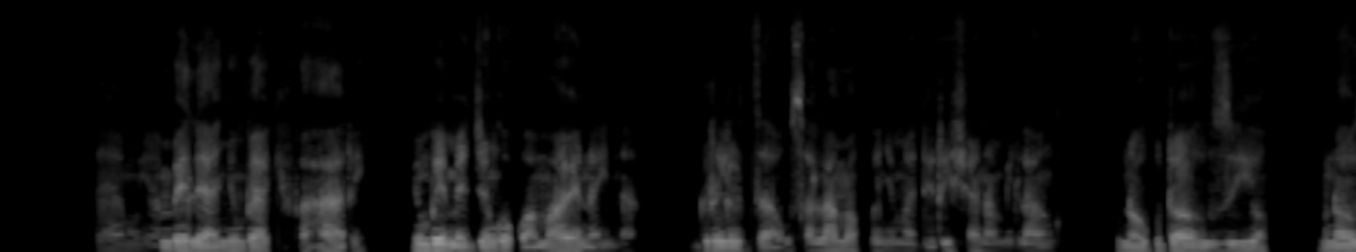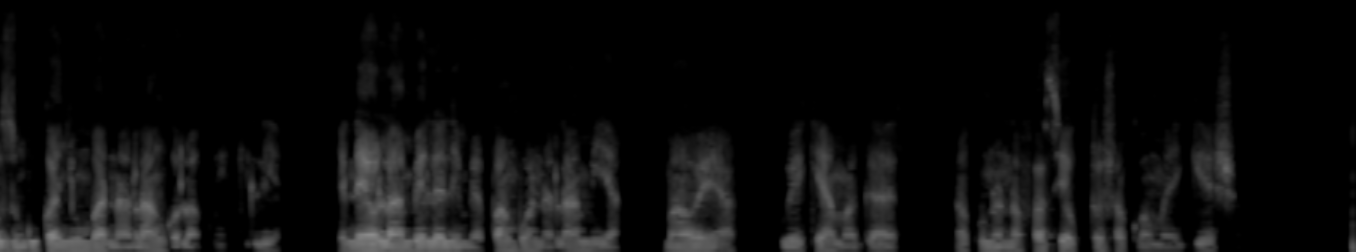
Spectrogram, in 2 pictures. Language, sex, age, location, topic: Swahili, male, 25-35, Nairobi, finance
